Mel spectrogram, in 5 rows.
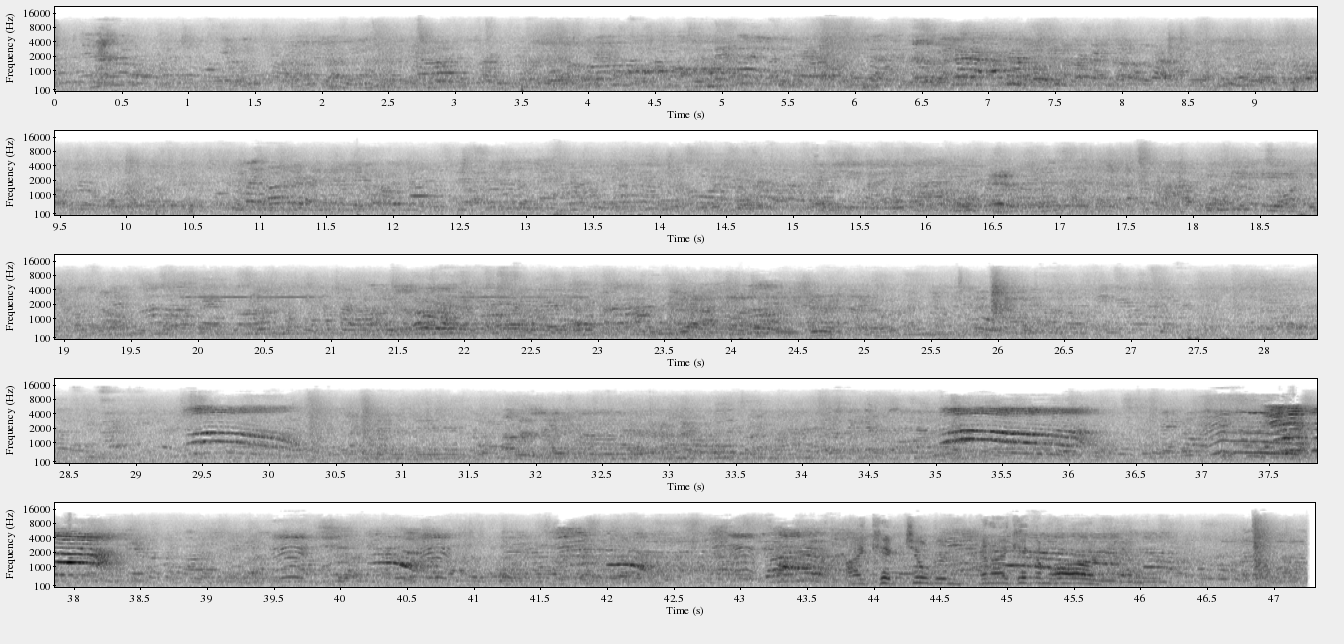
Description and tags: nyc esb mcdonalds
Inside the McDonald's across from the Empire State Building in New York City recorded with DS-40 and edited in Wavosaur.
field-recording, new-york-city, urban, ambiance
